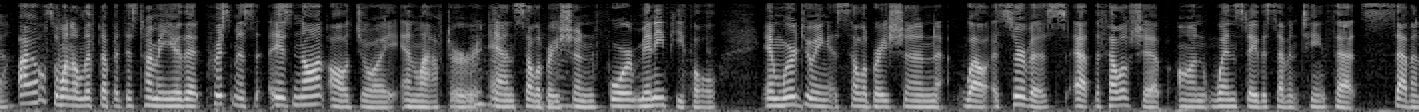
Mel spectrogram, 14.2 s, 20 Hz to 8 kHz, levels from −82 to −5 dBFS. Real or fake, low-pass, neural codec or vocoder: real; 7.2 kHz; none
